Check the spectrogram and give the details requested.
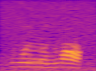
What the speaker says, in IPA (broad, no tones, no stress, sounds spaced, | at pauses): v ũ r u n v ɔ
